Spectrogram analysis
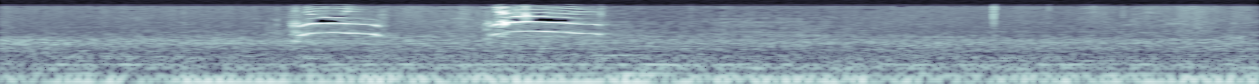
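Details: Kittens in a compilation of young cats: two high, arched meows about a second apart, each a clear rising-then-falling tone with bright harmonics, over a steady low hum and faint background noise.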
